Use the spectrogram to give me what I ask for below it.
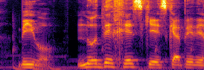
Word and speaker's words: vivo: And I'm also doubtful about the V sound, but it should sound closer to a B, so vivo.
